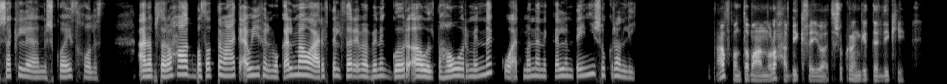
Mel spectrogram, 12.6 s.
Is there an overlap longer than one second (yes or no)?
no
